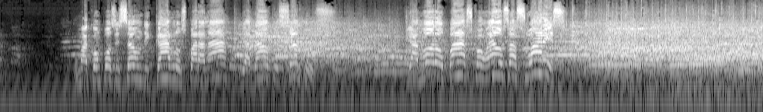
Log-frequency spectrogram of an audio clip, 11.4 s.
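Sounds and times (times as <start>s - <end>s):
speech: 1.2s - 5.3s, 6.1s - 9.4s
audience applause in an auditorium: 3.4s - 11.4s.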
